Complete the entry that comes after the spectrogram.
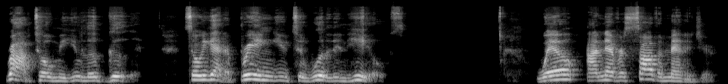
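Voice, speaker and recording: A woman with a mid-pitched voice reads aloud from a book. Her delivery is expressive and informal, like a book club host who moves easily between the written text and her own casual remarks. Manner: expressive, informal, breaks into amused asides. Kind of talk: reading aloud with casual reactions.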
